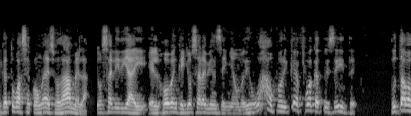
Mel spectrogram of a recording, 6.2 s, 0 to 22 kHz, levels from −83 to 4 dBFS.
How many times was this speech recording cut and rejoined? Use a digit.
1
